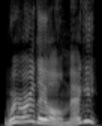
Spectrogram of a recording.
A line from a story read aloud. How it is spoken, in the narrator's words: I cried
